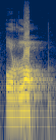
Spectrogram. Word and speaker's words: Urlaub: Okay, if any word in German ends with B, D and G shall be pronounced as P, T, K. I'll show you the example. For example, there is a word URLAUB, Urlaub, spelled as Urlaub,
